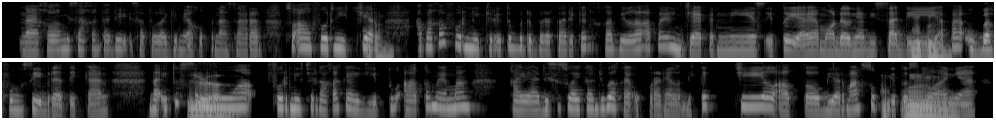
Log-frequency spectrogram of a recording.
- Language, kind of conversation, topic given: Indonesian, podcast, Bagaimana cara memisahkan area kerja dan area istirahat di rumah yang kecil?
- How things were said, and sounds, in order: in English: "furniture"; in English: "furniture"; in English: "furniture"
